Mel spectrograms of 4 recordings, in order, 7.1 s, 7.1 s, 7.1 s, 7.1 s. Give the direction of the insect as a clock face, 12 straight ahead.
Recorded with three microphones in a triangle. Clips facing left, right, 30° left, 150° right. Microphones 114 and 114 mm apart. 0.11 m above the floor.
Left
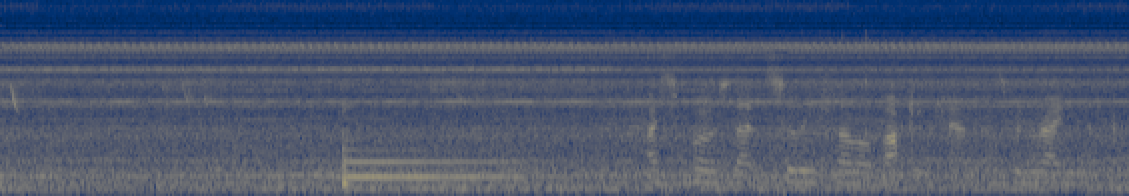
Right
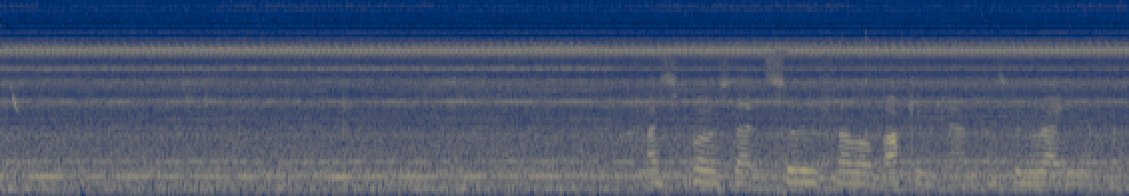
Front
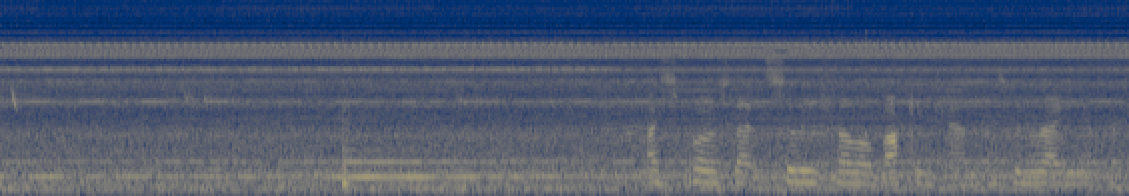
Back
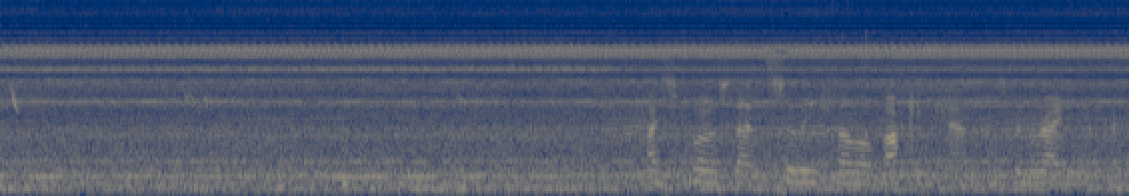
1 o'clock.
